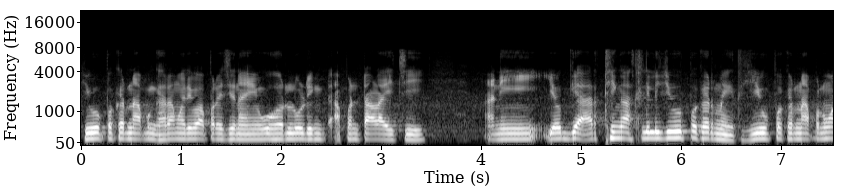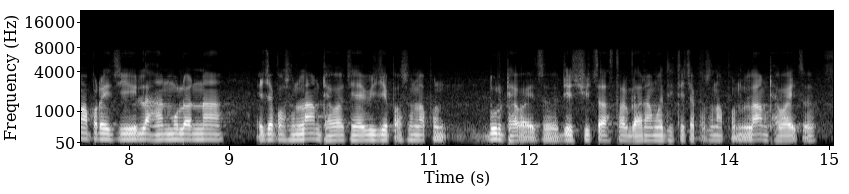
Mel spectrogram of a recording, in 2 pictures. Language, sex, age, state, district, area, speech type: Marathi, male, 45-60, Maharashtra, Jalna, urban, spontaneous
